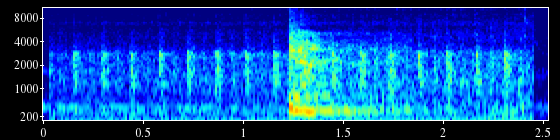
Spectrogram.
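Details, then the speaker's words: Kia/Hyundai 2.0 engine running with a quick, regular dry ticking knock, about ten taps a second: piston slap from scored pistons and aluminium cylinder bores, blamed on missing oil spray nozzles; fix is fitting nozzles and iron liners. "果你的发动机产生了哒哒哒异响，说明你的活塞已经被拉伤了。如果你开的是现代跟起亚车型，那就是它的通病。"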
